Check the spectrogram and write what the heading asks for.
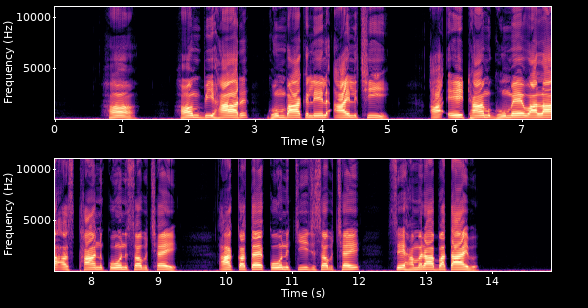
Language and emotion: Maithili, neutral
